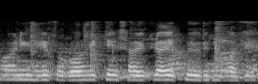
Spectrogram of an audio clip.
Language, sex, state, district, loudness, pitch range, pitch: Marathi, female, Maharashtra, Mumbai Suburban, -16 LUFS, 205-220 Hz, 215 Hz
